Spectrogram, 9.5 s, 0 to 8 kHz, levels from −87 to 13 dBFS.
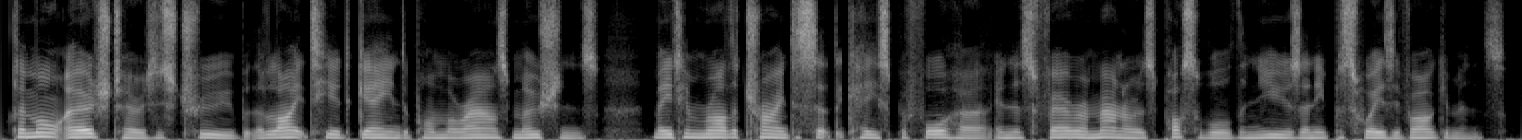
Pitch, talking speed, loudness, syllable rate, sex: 165 Hz, 235 wpm, -19 LUFS, 6.2 syllables/s, female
